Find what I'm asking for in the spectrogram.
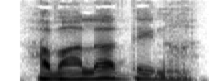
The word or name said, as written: हवाला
